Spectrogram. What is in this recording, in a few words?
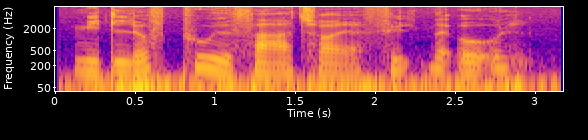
My hovercraft is full of eels, dk; Danish; Mit luftpudefartøj er fyldt med ål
